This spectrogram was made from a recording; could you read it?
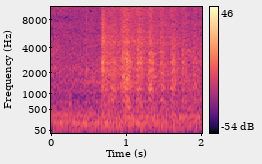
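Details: Toyota Innova, turned to start: starter cranks the engine at a steady, even rhythm but it never fires. Crank-no-start with fault code P0351, later fixed after bleeding the fuel system.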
